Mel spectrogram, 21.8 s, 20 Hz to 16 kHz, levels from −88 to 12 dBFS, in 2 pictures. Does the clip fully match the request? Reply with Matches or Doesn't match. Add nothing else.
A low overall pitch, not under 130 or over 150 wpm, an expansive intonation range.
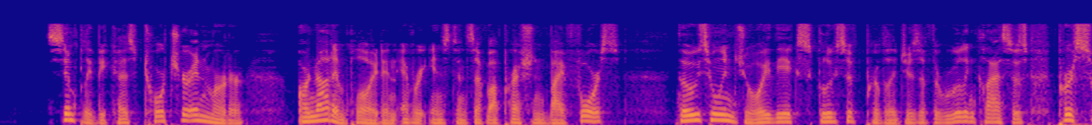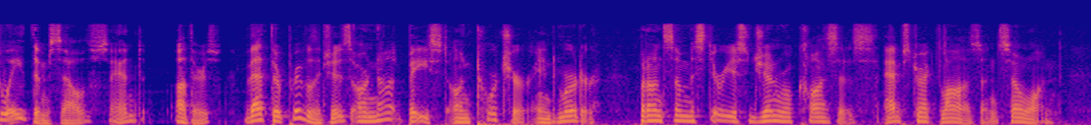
Matches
